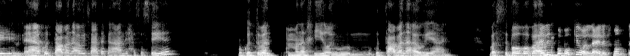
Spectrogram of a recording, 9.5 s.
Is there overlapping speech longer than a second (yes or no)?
no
